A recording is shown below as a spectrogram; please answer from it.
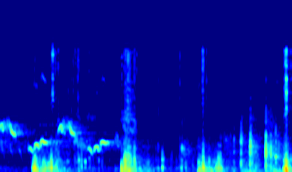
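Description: Footsteps, about one every half-second or so, like a walking sound effect. Over the first half, short bird chirps fall in pitch.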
